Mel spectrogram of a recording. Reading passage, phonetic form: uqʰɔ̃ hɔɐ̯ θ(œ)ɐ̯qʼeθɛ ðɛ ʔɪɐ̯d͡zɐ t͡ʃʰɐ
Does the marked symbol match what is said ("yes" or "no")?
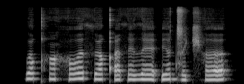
no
